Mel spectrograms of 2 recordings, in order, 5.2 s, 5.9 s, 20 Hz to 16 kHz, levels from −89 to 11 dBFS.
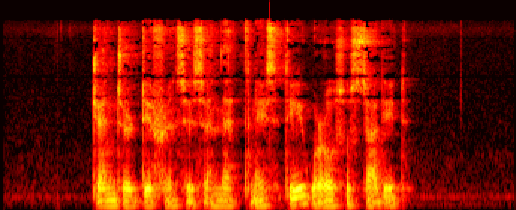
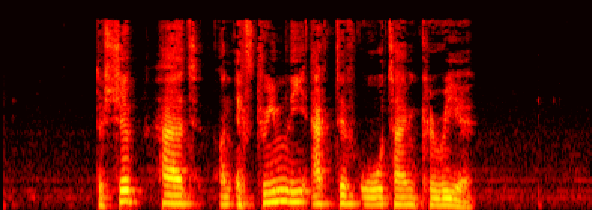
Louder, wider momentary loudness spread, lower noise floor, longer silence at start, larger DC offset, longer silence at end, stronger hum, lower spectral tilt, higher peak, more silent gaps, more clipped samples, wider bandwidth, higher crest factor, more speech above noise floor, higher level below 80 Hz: first, -16 LUFS vs -22 LUFS; about the same, 8 LU vs 10 LU; about the same, -62 dBFS vs -63 dBFS; about the same, 0.95 s vs 0.95 s; neither; about the same, 1.1 s vs 1.2 s; neither; second, -2.5 dB/octave vs -6 dB/octave; first, 0 dBFS vs -4 dBFS; neither; neither; about the same, 11.5 kHz vs 11.5 kHz; about the same, 18 dB vs 18 dB; about the same, 45 dB vs 43 dB; about the same, -54 dBFS vs -52 dBFS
